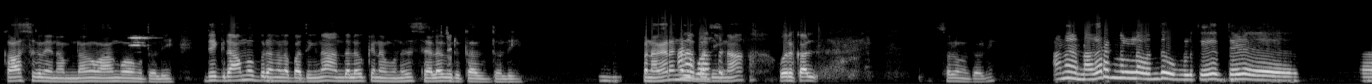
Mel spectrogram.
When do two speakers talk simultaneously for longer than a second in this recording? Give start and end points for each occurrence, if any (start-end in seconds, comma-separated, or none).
none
